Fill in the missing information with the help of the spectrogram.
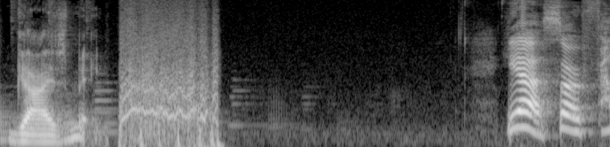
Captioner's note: record scratch sound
